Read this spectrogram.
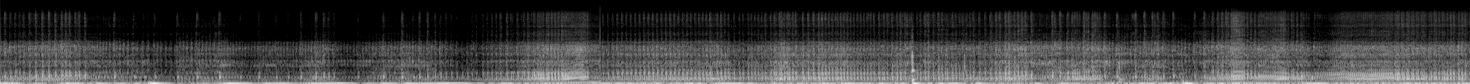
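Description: A motorbike engine hums and revs up and down.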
